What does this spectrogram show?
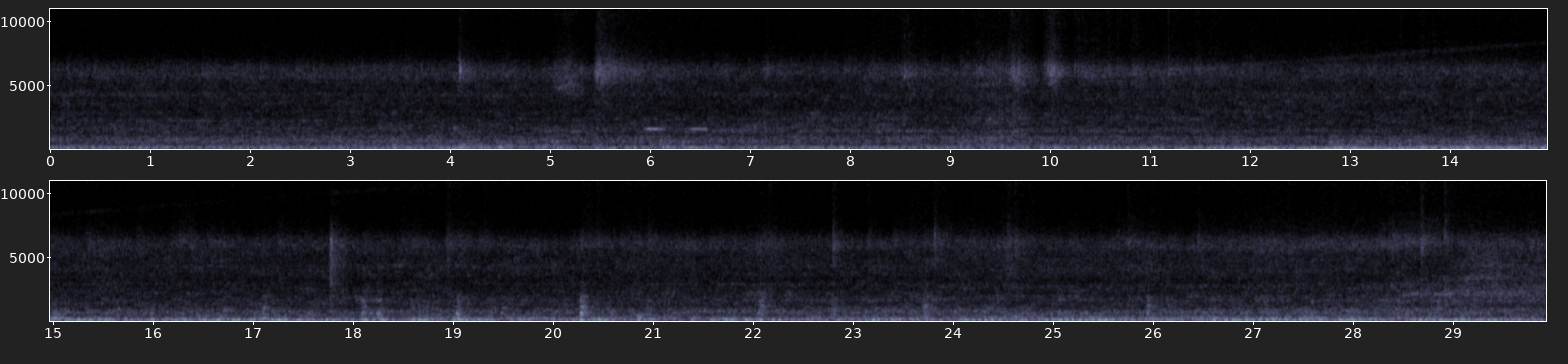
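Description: Steady low rumble and rail noise of a moving passenger train heard from inside the coach, with a freight train of autorack cars passing close alongside. It grows louder about twelve seconds in, with scattered small clicks and rattles.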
